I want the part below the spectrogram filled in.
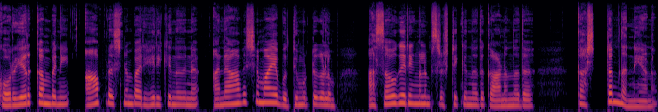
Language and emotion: Malayalam, sad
